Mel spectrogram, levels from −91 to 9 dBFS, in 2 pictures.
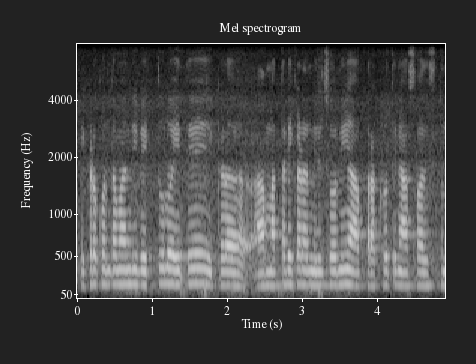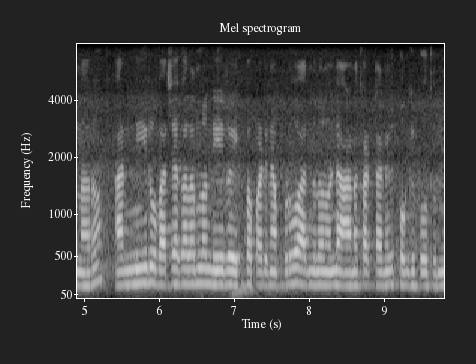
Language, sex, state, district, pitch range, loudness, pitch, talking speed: Telugu, male, Karnataka, Dharwad, 155-170 Hz, -17 LUFS, 165 Hz, 140 wpm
